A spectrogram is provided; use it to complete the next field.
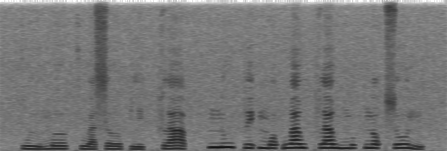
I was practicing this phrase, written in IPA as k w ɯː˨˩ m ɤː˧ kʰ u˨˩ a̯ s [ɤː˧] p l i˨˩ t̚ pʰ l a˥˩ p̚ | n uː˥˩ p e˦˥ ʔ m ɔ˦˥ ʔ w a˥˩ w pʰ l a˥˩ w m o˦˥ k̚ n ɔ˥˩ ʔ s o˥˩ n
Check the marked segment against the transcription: correct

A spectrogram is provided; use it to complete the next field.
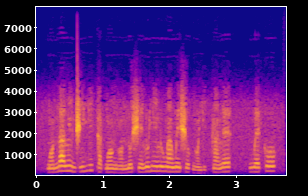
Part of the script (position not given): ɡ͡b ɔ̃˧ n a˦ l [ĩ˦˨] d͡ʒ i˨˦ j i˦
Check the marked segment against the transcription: correct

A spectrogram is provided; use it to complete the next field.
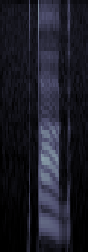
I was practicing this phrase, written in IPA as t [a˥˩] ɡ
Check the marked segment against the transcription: correct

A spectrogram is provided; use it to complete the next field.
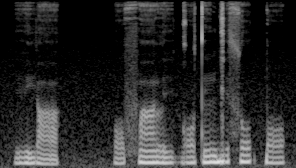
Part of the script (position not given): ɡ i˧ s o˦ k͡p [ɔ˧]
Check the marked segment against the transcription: correct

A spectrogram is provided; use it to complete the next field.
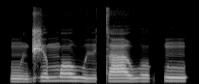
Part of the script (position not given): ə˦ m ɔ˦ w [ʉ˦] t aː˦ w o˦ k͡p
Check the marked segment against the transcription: incorrect: ɨ˦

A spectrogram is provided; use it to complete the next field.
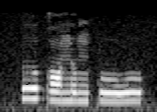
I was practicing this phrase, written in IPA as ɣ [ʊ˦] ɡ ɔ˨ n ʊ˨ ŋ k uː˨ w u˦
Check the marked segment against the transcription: correct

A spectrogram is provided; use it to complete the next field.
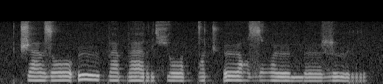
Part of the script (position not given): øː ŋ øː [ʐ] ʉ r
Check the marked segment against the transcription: incorrect: ɮ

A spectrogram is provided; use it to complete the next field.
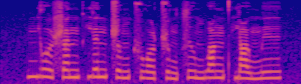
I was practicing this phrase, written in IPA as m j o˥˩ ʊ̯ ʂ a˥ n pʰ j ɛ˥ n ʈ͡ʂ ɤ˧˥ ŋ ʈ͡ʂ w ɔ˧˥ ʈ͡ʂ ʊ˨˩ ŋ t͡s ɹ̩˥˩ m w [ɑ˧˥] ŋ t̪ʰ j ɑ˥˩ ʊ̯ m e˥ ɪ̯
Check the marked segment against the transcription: incorrect: ɑ˥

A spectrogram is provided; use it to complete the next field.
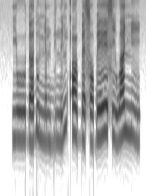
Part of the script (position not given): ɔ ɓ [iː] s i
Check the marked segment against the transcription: incorrect: eː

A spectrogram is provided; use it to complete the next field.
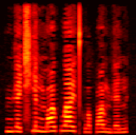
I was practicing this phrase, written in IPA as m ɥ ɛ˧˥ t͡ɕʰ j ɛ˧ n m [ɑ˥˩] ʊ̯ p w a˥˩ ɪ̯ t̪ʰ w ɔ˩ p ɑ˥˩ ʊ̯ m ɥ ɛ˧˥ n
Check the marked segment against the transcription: incorrect: ɑ˥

